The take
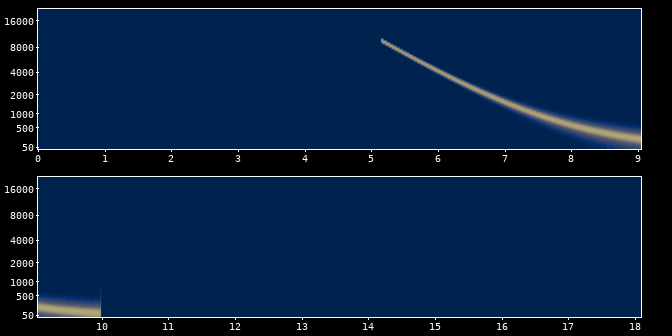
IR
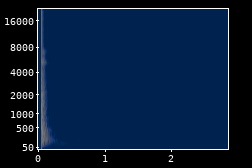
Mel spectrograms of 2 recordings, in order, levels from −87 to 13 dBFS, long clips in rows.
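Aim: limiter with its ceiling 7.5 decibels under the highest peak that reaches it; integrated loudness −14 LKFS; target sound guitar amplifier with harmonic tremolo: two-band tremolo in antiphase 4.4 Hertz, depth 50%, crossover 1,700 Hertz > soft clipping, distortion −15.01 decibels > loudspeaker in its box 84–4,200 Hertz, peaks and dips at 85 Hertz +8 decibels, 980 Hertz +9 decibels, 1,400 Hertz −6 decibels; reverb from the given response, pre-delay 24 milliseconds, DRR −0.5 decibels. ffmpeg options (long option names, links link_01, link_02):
-filter_complex "[0:a]alimiter=limit=-24dB:level=0:latency=1,asplit=2[link_01][link_02];[1:a]atrim=start_sample=2205,adelay=24[link_03];[link_02][link_03]afir=irnorm=-1:irlink=0,volume=-9.5dB[link_04];[link_01][link_04]amix=inputs=2:normalize=0,acrossover=split=1700[link_05][link_06];[link_05]aeval=exprs='val(0)*(1-0.5/2+0.5/2*cos(2*PI*4.4*n/s))':channel_layout=same[link_07];[link_06]aeval=exprs='val(0)*(1-0.5/2-0.5/2*cos(2*PI*4.4*n/s))':channel_layout=same[link_08];[link_07][link_08]amix=inputs=2:normalize=0,asoftclip=threshold=-21.5dB,highpass=84,equalizer=frequency=85:width_type=q:width=4:gain=8,equalizer=frequency=980:width_type=q:width=4:gain=9,equalizer=frequency=1400:width_type=q:width=4:gain=-6,lowpass=frequency=4200:width=0.5412,lowpass=frequency=4200:width=1.3066,volume=13.5dB"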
